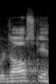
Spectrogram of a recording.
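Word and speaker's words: Rudofski: rodofsky that's r-u-d-o-f-s-k-i and it's pronounced Rudolph and then ski all right special agent rodolski how you doing today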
